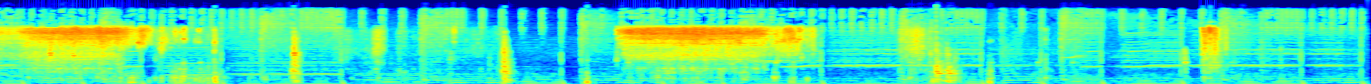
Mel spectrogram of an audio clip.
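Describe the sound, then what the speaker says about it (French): Tap water runs hard over a kitchen cutting board in two long rinsing bursts separated by quieter pauses, with music playing steadily in the background. "Juste nettoyer ma planche."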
